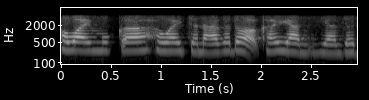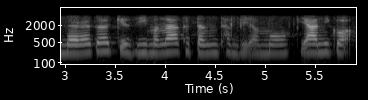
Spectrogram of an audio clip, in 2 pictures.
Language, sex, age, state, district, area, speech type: Manipuri, female, 18-30, Manipur, Kakching, rural, conversation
